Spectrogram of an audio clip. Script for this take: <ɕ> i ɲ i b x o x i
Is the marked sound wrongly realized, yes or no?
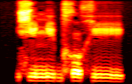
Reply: no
